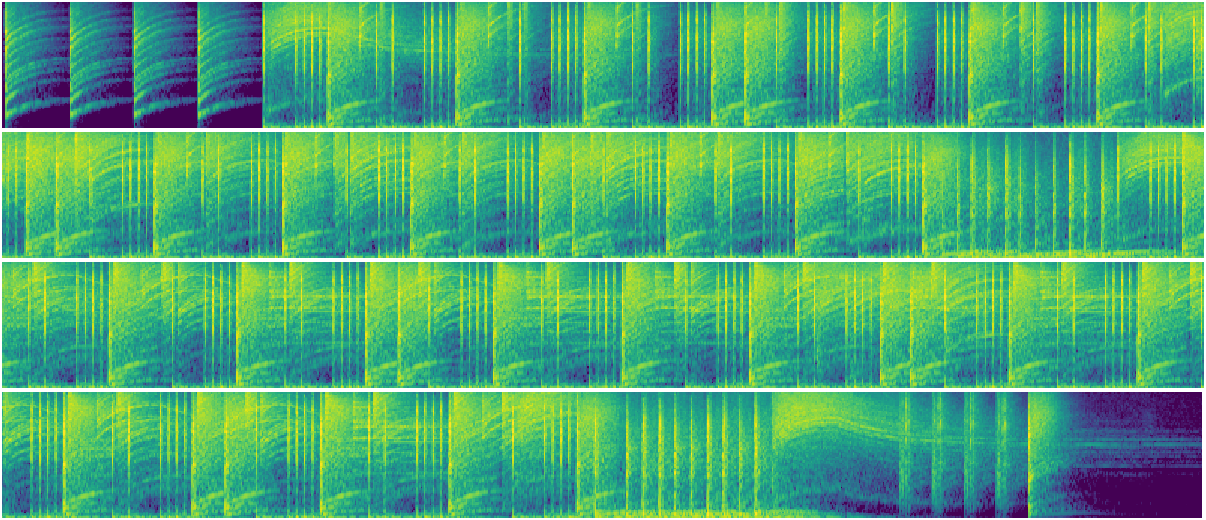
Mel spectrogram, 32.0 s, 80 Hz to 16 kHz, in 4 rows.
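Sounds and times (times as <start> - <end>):
drums: 0.0 - 32.0.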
